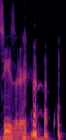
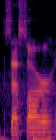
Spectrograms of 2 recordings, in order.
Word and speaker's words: Cesar: I usually tell people to say Caesar because a lot of people can't really pronounce it right. Mm-hmm. Cesar or Cesar is Mm-hmm. usually how it's pronounced, or just Ces for short.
